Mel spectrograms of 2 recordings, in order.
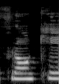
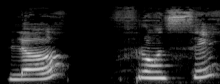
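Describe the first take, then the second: First: The c is pronounced as a k sound. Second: The c is pronounced as an s sound. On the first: The speaker calls it wrong. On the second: The speaker calls it right.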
